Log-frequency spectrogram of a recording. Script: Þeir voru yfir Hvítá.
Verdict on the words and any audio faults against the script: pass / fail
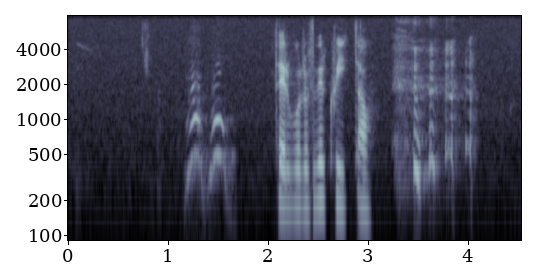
fail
